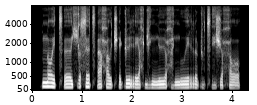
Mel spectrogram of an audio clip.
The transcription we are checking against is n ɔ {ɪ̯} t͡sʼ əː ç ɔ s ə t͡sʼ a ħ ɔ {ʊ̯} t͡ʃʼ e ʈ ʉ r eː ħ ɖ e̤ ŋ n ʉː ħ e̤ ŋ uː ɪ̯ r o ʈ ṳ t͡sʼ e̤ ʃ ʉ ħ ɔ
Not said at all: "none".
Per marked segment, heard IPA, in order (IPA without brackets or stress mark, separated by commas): ɪ̯, ʊ̯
